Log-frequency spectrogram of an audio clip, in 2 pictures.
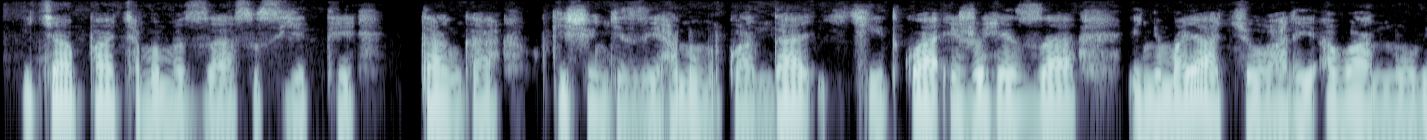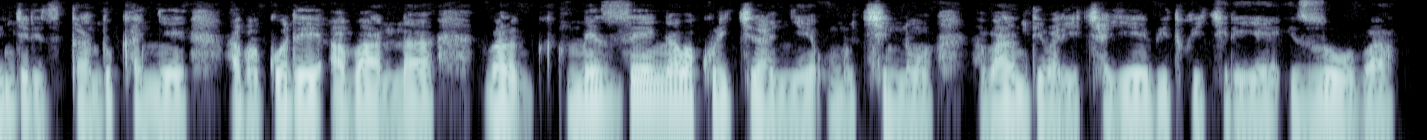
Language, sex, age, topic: Kinyarwanda, male, 18-24, finance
